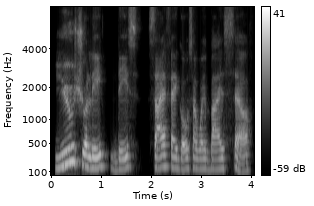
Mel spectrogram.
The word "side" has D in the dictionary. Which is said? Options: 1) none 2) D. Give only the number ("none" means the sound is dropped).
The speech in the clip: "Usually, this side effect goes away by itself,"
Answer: 1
